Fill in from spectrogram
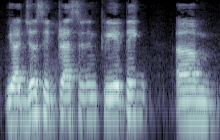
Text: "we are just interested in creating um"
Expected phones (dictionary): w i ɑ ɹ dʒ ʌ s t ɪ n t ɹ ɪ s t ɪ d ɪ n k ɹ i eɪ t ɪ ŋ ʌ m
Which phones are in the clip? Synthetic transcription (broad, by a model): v i ɑ ɹ dʒ ʌ s t ɪ n t ɹ ɪ s t ɪ d ɪ n k ɹ i eɪ t ɪ ŋ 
